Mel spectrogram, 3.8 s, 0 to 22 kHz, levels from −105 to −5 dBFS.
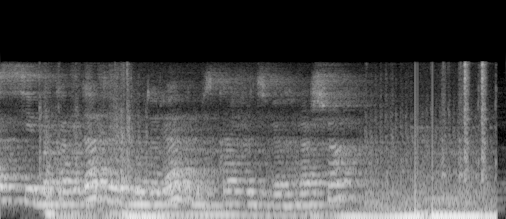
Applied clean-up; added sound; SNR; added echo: none; Motor vehicle (road); -4 dB; reverberation time 1.0 s.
